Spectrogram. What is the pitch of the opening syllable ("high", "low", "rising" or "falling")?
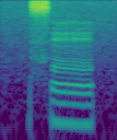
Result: low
